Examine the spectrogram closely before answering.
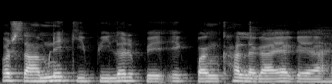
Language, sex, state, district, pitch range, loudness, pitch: Hindi, male, Jharkhand, Ranchi, 140-160 Hz, -15 LUFS, 145 Hz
